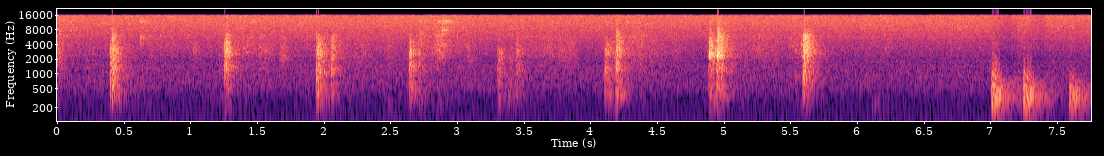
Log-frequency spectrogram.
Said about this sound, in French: Frappe à la porte du bureau. Entrez.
